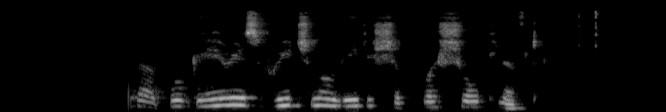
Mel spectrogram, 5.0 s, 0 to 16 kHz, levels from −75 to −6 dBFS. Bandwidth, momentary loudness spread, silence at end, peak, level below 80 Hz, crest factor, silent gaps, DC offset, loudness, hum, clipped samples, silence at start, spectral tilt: 11 kHz; 19 LU; 0.5 s; -16 dBFS; -82 dBFS; 22 dB; 4.15-4.21 s, 4.28-4.33 s, 4.39-4.44 s; under 0.1%; -34 LUFS; none; under 0.1%; 0.95 s; -3 dB/octave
